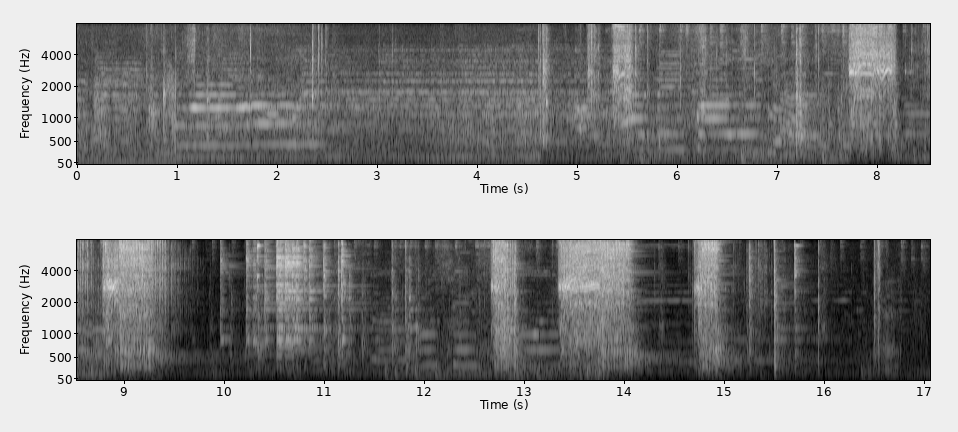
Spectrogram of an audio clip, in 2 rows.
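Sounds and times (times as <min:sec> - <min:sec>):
ratchet wrench clicking: 0:05.1 - 0:16.2
sharp metal tool clicks: 0:07.2 - 0:16.6.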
